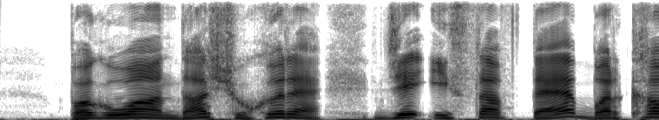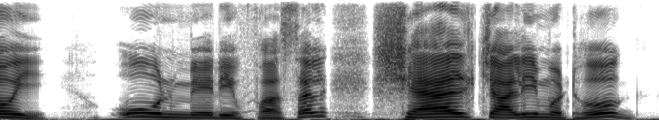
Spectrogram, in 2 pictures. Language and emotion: Dogri, happy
